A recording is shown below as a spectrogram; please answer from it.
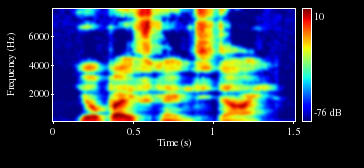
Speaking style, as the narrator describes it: He told them very calmly

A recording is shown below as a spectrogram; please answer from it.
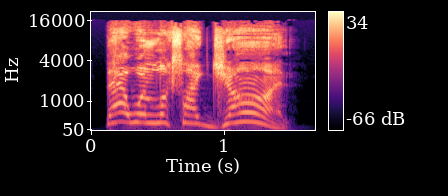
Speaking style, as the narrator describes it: Suddenly, one of the girls yelled

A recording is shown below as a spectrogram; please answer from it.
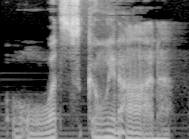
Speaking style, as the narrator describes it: I stammered, trying to put some bass in my voice, but still nothing

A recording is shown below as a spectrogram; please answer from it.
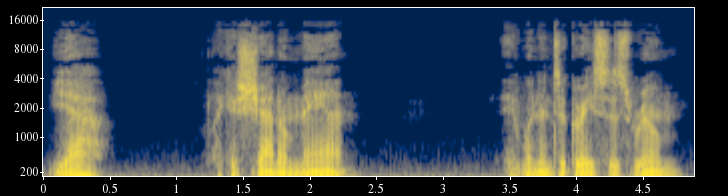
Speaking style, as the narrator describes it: he stated calmly

